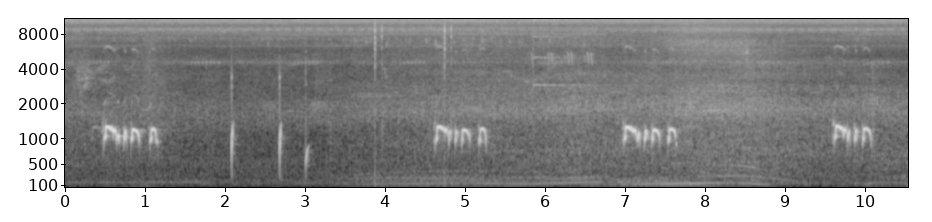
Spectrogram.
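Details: Luring call of a zebra dove for trapping wild birds: four short clusters of rapid hollow coos, each three or four notes, spaced two to three seconds apart, with a few sharp clicks and low rumbling in between.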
